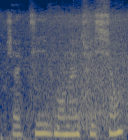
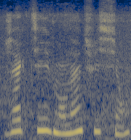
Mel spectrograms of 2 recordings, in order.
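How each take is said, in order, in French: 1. La phrase est dite doucement, à voix basse. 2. La phrase est dite à voix haute, au volume normal. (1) "Une fois à voix basse" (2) "à voix haute"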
